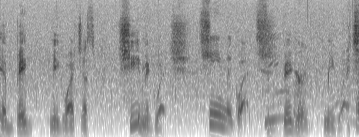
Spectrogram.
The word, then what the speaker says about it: miigwech: I'd say miigwech. Miigwech. Yeah, I Miigwech. mean I don't say it, but I mean that's in Anishinaabe Moine is miigwech. Miigwech. And if you want to say a big miigwech, that's Chi-miigwech.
